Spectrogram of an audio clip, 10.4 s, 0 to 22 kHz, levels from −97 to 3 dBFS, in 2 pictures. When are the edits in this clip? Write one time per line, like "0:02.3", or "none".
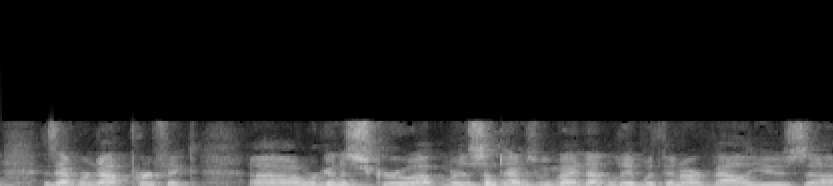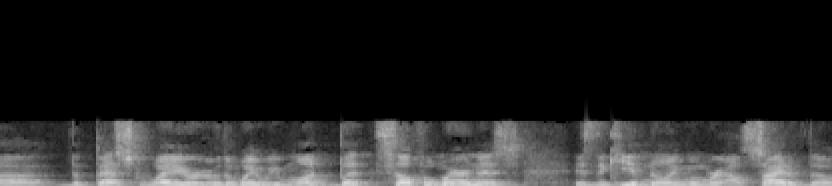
none

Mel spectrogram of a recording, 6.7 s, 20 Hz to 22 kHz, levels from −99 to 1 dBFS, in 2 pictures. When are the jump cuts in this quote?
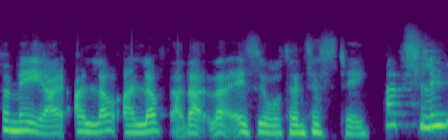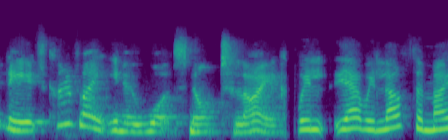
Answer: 0:02.8
0:05.5

